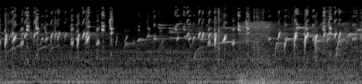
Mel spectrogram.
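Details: European goldfinch singing, meant to motivate caged goldfinches: bright staccato chirps and quick twittered notes in loose bursts, with a short rasping buzz near the middle.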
